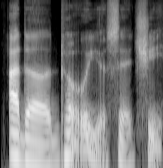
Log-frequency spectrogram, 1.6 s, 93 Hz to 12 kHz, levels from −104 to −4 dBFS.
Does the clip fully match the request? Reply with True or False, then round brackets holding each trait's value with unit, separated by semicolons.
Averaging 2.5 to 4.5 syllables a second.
True (4.1 syllables/s)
